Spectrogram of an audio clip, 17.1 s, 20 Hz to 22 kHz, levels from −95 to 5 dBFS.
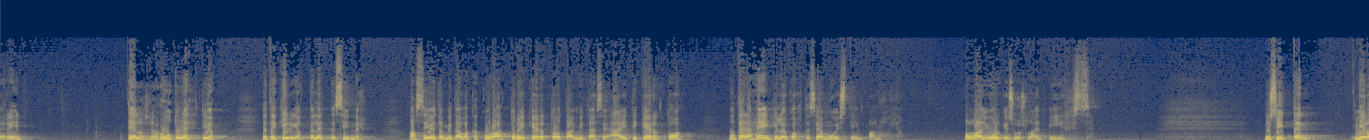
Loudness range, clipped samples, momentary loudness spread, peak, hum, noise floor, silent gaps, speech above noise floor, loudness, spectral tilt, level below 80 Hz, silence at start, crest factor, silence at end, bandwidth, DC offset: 6 LU; under 0.1%; 11 LU; -4 dBFS; none; -53 dBFS; none; 36 dB; -17 LUFS; -4.5 dB/octave; -56 dBFS; 0 s; 14 dB; 0 s; 16 kHz; under 0.1%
